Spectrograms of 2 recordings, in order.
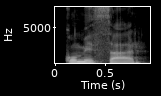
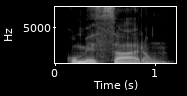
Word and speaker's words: começar: For example, with the verb começar, the E is pronounced with a closed E, but then it changes to an open E in the present tense forms below.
